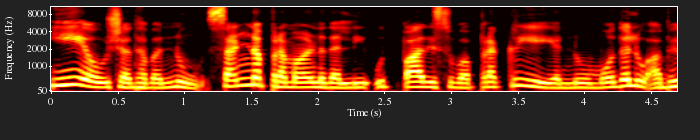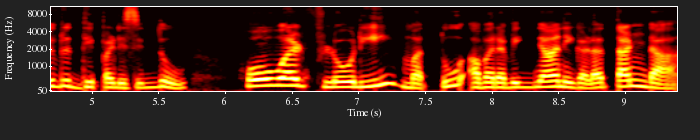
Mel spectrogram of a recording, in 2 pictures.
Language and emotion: Kannada, neutral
